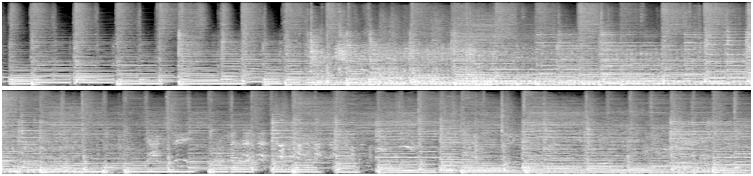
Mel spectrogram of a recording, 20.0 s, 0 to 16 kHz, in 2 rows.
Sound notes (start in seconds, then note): 12.7 laughing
